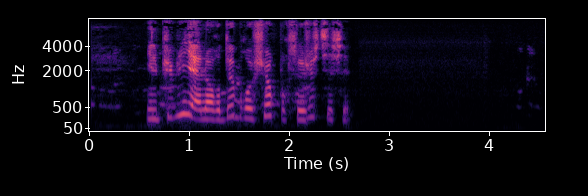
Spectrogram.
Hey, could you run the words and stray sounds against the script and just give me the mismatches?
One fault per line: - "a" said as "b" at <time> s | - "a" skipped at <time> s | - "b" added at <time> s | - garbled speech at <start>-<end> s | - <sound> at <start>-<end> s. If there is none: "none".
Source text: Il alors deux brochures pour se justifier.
- "publie" added at 0.7 s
